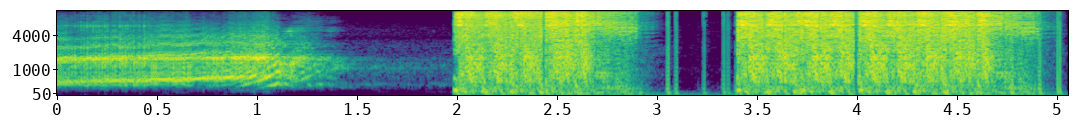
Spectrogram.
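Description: Automatic gunfire tears out in loud, rapid bursts after a fading tonal sound, breaking off briefly before resuming at full intensity.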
